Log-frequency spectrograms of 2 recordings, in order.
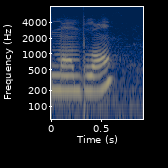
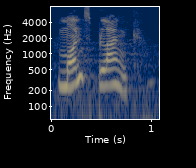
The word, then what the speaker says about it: Mont Blanc: I don't know if it's a German brand, but yeah, so we'd be split between pronouncing it French, which the best to my ability would be Mont Blanc. Sounds terrible. – That sounded beautiful. And how would you say it in German? – Mont Blanc. – Mont Blanc. – Yeah, that doesn't sound right.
